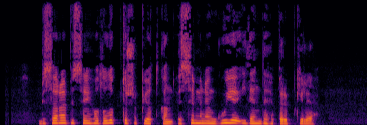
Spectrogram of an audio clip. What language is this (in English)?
Bashkir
